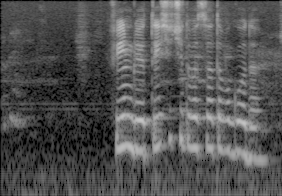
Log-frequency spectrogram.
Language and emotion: Russian, neutral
